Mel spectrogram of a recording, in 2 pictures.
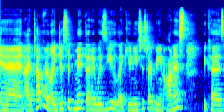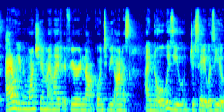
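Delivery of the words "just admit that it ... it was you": ordinary talk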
